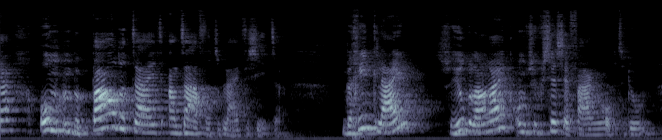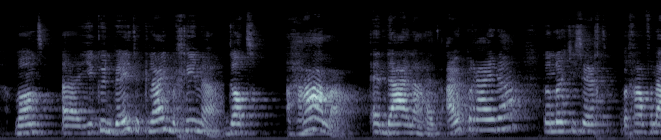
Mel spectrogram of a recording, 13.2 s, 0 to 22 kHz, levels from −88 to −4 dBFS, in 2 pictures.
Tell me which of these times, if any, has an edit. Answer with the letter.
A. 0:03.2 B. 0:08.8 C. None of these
B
